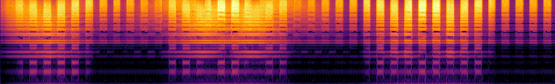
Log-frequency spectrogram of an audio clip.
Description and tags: spacial communication sound with heavy lfo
